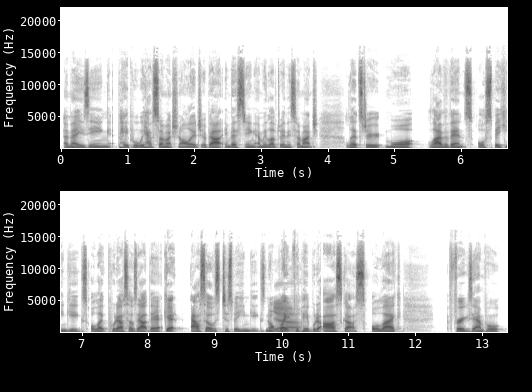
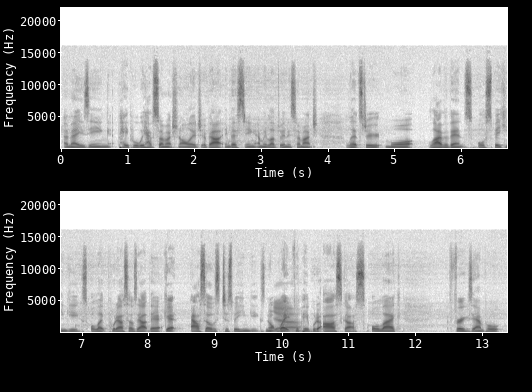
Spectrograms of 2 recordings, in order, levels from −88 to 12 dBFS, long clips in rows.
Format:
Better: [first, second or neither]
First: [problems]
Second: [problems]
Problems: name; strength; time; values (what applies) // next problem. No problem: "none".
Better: first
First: none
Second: hiss; faint; throughout; 25 dB below the speech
